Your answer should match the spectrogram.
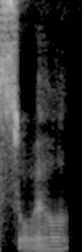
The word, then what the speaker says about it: Soil: the city 1714 the soil stradivarius pronounced swallow violin is created by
